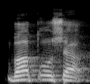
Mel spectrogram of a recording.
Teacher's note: بطش طا کے اندر قلقلہ کریں گے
